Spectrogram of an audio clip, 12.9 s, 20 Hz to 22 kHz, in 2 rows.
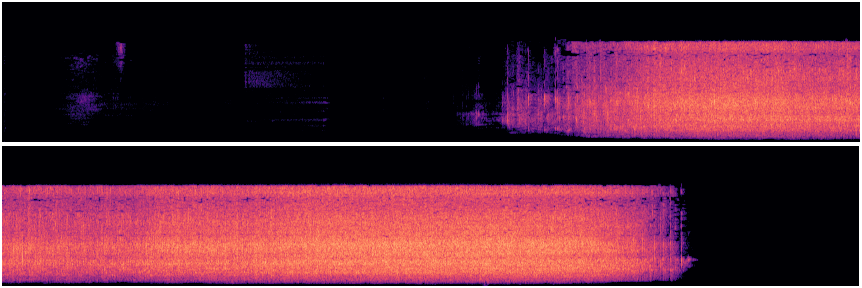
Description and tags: Rolling pebbles enhanced 4
These sounds are produced by the instrument called rainstick. It has little pebbles inside that produce some interesting slide noises when held upside down or inclined.
I hope they can help you in one of your projects.
recording, Indoor-recording, device, format, rainstick, instrument, smartphone, handheld, LG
